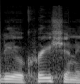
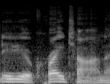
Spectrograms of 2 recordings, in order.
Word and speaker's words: Idiocreiton: It is from, well, I keep wanting to say Idiocretian, except they spell it Idiocriton.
